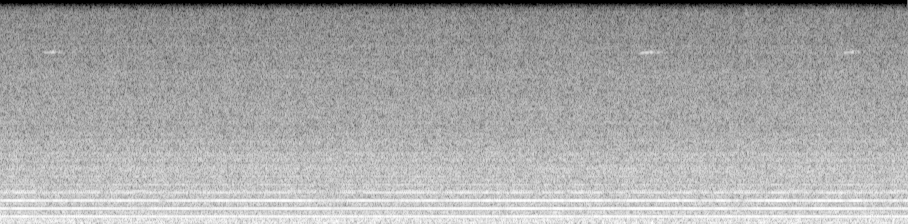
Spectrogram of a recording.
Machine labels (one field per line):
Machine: fan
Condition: normal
